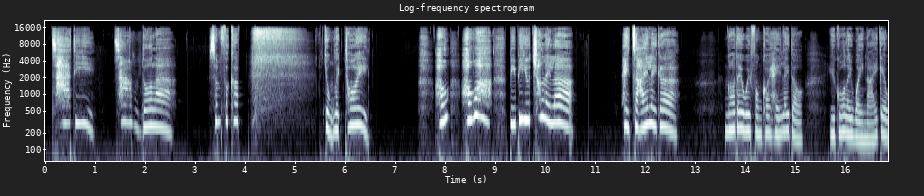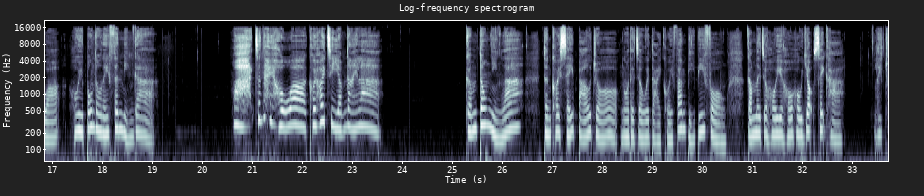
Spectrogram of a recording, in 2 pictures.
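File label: ZH Can General, Cantonese Chinese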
